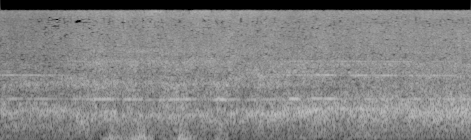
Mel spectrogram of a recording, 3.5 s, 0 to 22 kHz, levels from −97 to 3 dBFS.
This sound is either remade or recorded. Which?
recorded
